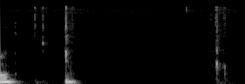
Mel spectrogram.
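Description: A few short clicks of computer keyboard keys in the first second as a dimension value is typed, then near silence until a faint click near the end.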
